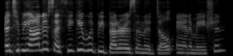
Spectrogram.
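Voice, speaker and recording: A woman's voice: high-pitched, very animated, rapid-fire, pushed and bright, dry recording, clean studio sound. A woman from Chicago hosting a casual discussion, blunt and laughing often, swearing freely. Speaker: podcast host.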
